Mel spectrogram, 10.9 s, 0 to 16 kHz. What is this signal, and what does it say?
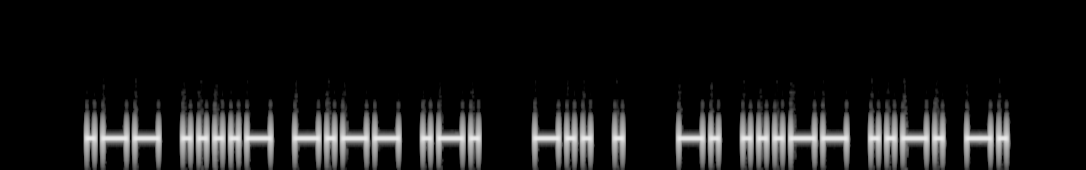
Morse code, heard as a keyed tone, about 15 wpm, 700 Hz. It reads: W4YR DE N3FN
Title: USA Callsign DE Callsign - 4 Characters - 15wpm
